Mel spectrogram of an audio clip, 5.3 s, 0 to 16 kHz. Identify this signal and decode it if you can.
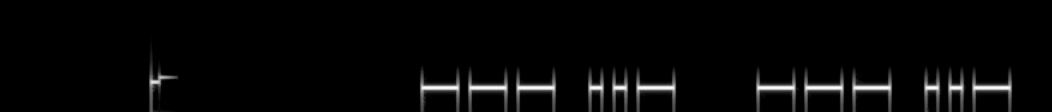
Morse code, heard as a keyed tone, about 20 wpm, 700 Hz. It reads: OU OU
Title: Multi-letter Phonemes Repeated 3x 20wpm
